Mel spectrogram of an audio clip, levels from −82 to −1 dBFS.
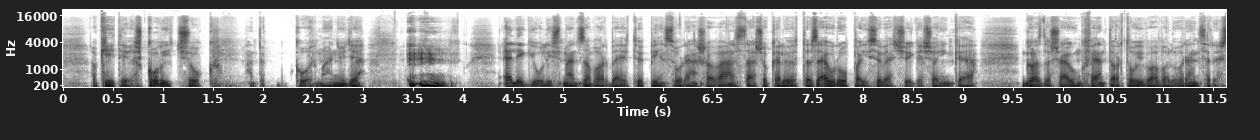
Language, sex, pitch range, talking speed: Hungarian, male, 80-100 Hz, 120 wpm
